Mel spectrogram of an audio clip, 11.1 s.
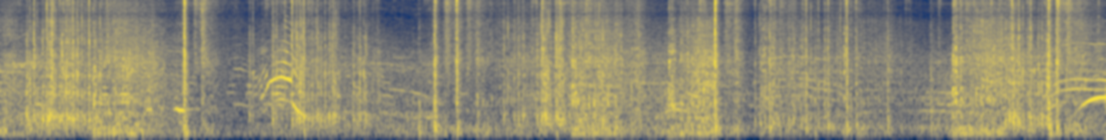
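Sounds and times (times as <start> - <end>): continuous rumble: 0.0 - 11.0
fireworks bangs and crackling pops: 0.0 - 11.0.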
